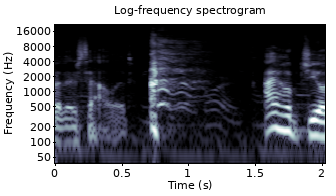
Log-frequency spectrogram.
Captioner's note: Katya laughs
